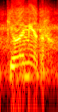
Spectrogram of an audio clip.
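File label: Speech Sound Russian Common Allied Flight; kilometer; DCS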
